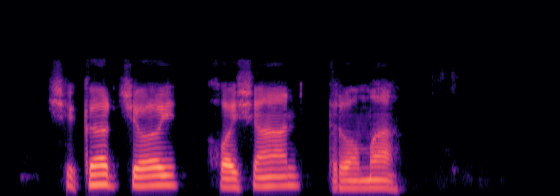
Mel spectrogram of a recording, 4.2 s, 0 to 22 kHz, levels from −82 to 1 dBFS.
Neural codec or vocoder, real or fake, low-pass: codec, 16 kHz, 2 kbps, FunCodec, trained on LibriTTS, 25 frames a second; fake; 7.2 kHz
